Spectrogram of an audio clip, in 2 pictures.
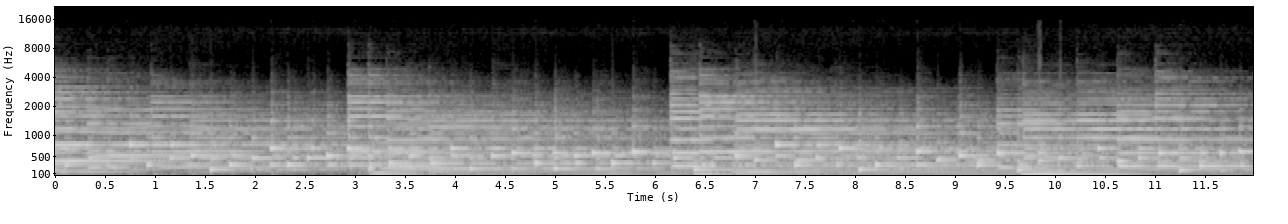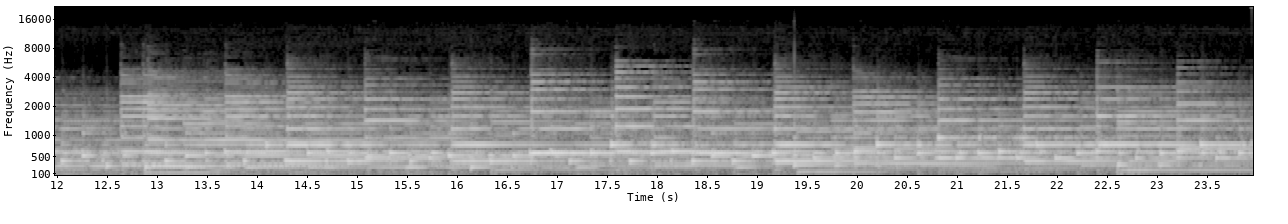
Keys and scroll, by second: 11.4-12.4 typing, 13.5-14.5 typing, 15.9-16.6 typing.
